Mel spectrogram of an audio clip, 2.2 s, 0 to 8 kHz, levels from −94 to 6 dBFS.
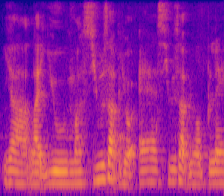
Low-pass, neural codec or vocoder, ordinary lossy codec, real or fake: none; none; none; real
